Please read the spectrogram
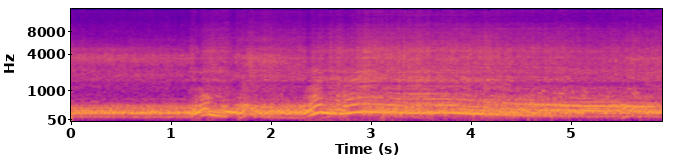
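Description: Two sport bike engines running at a drag start line, revved repeatedly, so the pitch rises and falls several times over a loud steady run.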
